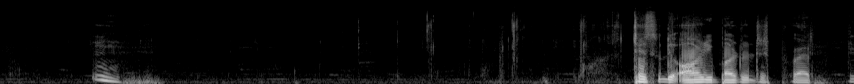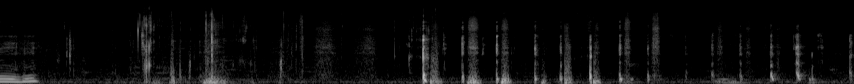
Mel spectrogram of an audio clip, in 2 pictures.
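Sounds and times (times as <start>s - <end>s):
chewing with mouth clicks: 3.2s - 6.3s, 9.1s - 16.9s.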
